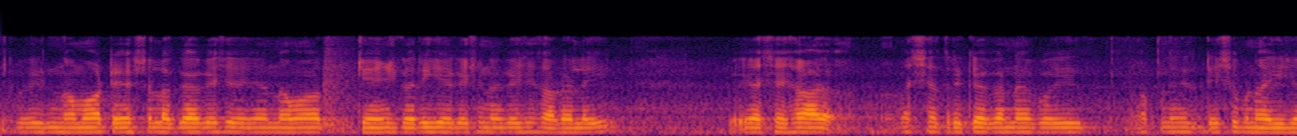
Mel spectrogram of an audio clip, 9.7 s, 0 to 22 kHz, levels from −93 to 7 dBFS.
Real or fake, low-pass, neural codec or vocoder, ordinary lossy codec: real; 7.2 kHz; none; none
